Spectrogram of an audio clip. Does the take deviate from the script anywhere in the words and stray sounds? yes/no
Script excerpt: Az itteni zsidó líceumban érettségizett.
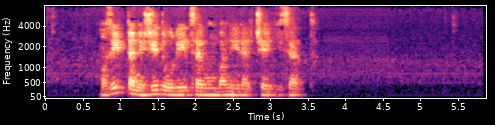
no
